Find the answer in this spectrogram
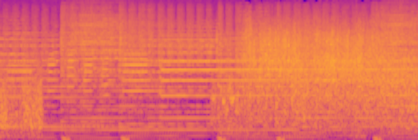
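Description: Dramatic cartoon background music with a steady low beat, over a rushing, splashing water sound effect that swells about halfway through as a cauldron of water is poured out.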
